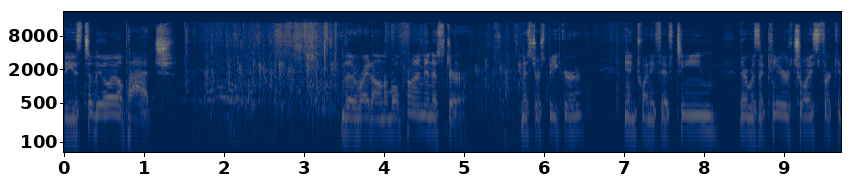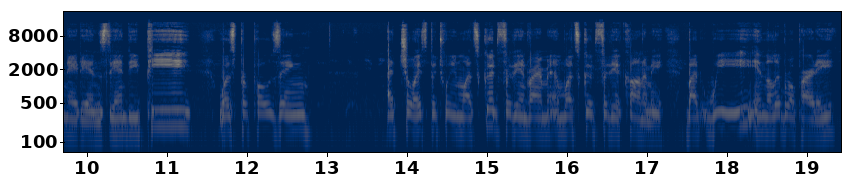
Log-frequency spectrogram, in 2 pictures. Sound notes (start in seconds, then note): 6.0 some Applause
